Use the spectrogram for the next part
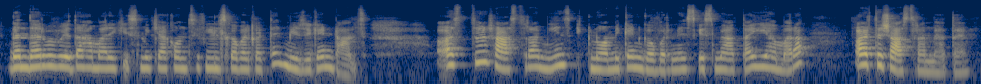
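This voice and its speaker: A woman's voice: on the high side, darkish tone. A young woman with an Indian accent gives a revision lecture. She explains step by step, poses questions and answers them herself, and mixes English terms into Hindi. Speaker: teacher.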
